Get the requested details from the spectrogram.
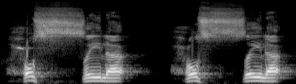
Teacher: صاد مشدد حرف ده قوت سره ویل سي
